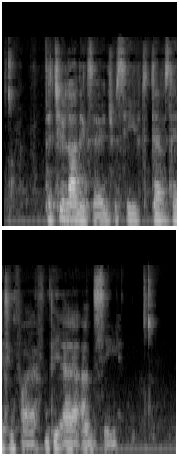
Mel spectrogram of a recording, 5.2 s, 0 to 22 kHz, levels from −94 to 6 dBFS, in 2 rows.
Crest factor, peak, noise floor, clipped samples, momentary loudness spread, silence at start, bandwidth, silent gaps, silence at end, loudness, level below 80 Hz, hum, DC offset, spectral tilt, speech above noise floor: 20 dB; -10 dBFS; -56 dBFS; under 0.1%; 18 LU; 0.1 s; 11.5 kHz; none; 0.35 s; -29 LUFS; -62 dBFS; none; under 0.1%; -5 dB/octave; 27 dB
